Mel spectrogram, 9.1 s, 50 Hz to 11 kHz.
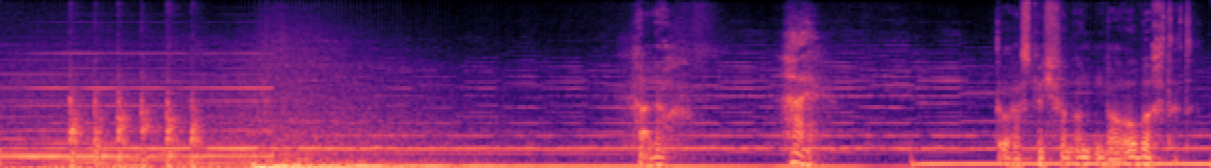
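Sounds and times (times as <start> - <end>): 
deeper rumbling swell: 0.1 - 7.3
speech: 0.5 - 1.0, 7.6 - 9.0
knocking on an apartment door in a London high-rise: 0.5 - 1.9.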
